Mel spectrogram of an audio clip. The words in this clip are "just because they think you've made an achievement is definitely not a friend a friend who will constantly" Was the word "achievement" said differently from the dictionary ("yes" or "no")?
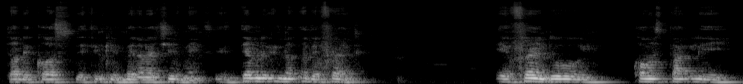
no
